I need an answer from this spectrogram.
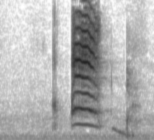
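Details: Three-month-old puppy named Bentley, finding his screech and loving it, gives one loud, shrill, harmonic screech lasting about a third of a second, with faint short squeaks just before and after it.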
